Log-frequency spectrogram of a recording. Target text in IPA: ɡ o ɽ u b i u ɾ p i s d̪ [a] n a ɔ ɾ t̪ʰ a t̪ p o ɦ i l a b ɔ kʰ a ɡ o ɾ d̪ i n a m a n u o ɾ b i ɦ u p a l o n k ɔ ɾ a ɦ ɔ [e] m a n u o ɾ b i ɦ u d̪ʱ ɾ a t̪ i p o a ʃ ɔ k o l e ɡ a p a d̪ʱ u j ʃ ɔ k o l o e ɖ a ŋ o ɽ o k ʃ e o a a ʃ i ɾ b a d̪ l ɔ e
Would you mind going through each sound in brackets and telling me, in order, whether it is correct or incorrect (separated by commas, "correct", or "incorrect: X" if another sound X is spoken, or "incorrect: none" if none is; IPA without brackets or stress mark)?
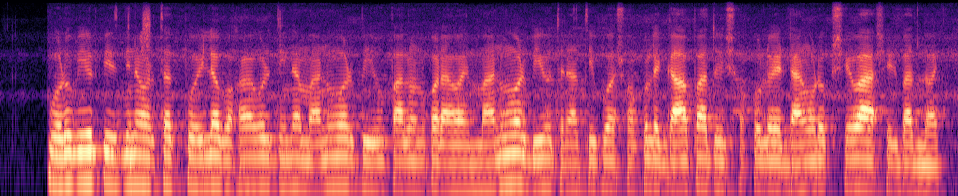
incorrect: i, correct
